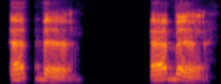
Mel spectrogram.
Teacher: هذه الباء عندما تكون ساكنة هناك تصادم ثم تباعد · Term: الحرف الساكن المقلقل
